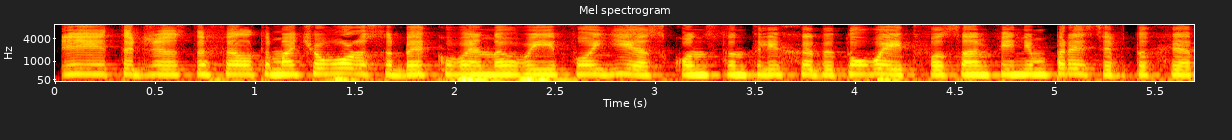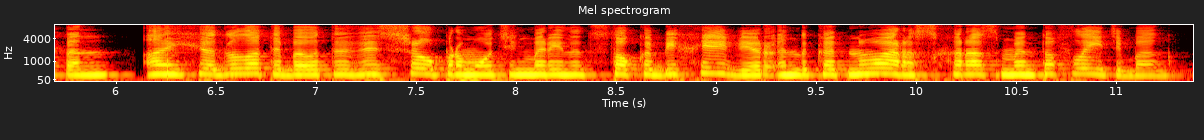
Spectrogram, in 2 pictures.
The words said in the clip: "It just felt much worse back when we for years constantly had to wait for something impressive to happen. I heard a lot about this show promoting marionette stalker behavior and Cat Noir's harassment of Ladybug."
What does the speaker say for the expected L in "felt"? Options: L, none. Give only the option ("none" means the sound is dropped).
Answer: L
